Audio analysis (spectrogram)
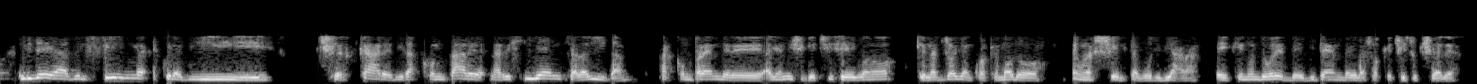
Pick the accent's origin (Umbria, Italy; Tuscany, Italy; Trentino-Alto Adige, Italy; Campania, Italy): Tuscany, Italy; Io sono toscano e mi ricordo quando ero piccolo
